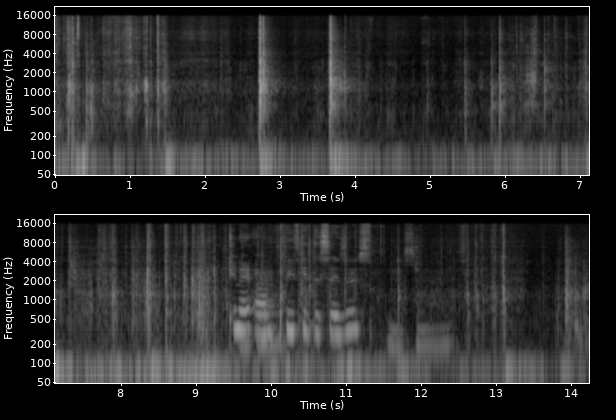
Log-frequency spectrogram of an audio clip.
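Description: Plastic packaging crackles under fingers.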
